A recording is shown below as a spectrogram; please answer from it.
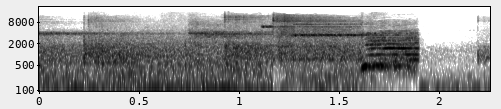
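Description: Table tennis rally sounds in a sports hall, with a short rising squeal near the end that cuts off sharply.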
